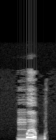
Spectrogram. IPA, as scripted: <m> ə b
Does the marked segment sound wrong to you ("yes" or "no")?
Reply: no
